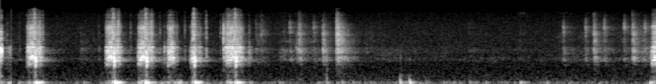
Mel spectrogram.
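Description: Footsteps of a player on the move, with gear rustling: a quick run of steps, two or three a second, for the first three seconds or so, then quieter as the steps stop.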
